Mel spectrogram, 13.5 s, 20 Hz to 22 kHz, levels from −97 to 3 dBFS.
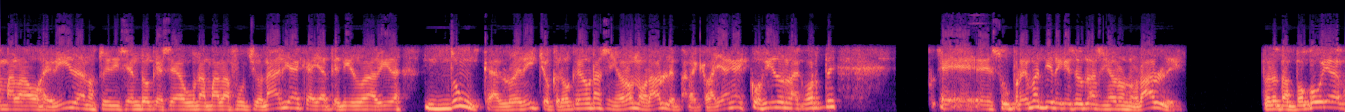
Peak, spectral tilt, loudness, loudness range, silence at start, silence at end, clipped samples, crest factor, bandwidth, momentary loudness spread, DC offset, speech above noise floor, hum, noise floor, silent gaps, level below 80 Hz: -4 dBFS; -6.5 dB/octave; -17 LUFS; 2 LU; 0 s; 0 s; under 0.1%; 14 dB; 12.5 kHz; 4 LU; under 0.1%; 67 dB; none; -85 dBFS; none; -56 dBFS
